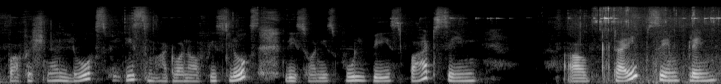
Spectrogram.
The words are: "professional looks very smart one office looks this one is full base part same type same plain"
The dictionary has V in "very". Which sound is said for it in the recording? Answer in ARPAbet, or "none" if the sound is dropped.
V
